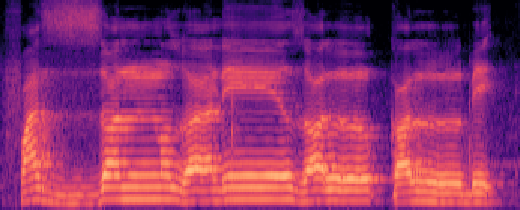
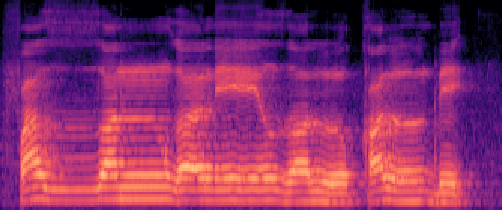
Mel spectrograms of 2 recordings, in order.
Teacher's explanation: Karena huruf ghain tadi bagian daripada huruf izhar, maka dibaca bacaan ini dengan jelas. Maksudnya dibaca dengan jelas itu tanpa didengungkan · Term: izhar halqi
